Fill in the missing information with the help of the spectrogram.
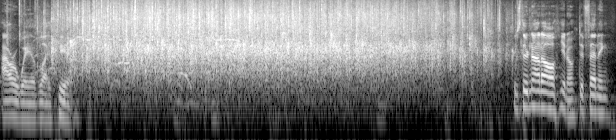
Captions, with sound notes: for our way of life here. (Cheering) 'Cause they're not all, you know,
